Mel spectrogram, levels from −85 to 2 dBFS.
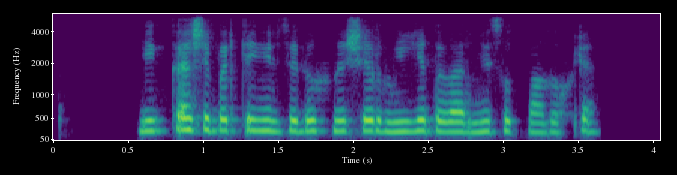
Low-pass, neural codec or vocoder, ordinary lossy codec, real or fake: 5.4 kHz; codec, 16 kHz, 1 kbps, FunCodec, trained on Chinese and English, 50 frames a second; Opus, 64 kbps; fake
